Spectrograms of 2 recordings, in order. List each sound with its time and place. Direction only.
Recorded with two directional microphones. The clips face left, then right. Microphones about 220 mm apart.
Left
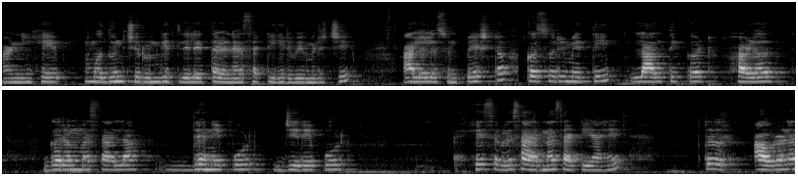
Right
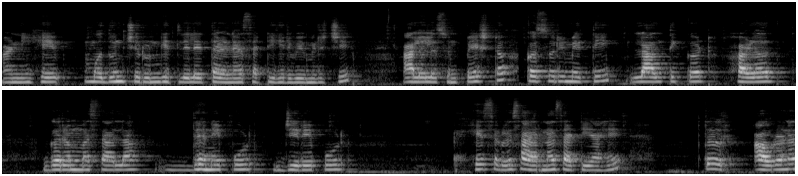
0.0 s a woman's voice: 30° right (ahead or behind)
12.4 s a woman's voice: 30° right (ahead or behind)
